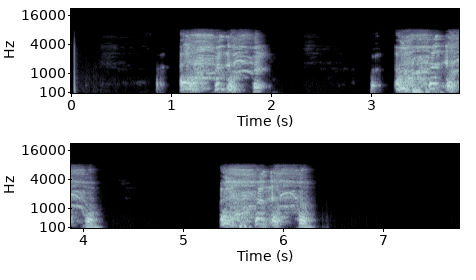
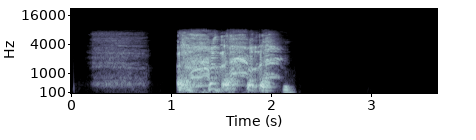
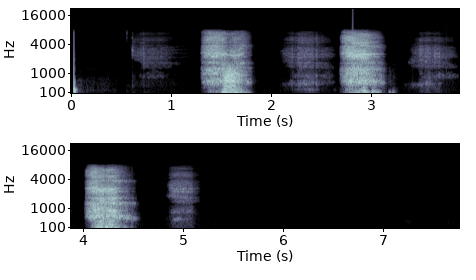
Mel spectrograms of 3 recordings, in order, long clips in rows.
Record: {"three_cough_length": "7.8 s", "three_cough_amplitude": 13005, "three_cough_signal_mean_std_ratio": 0.49, "cough_length": "3.7 s", "cough_amplitude": 12894, "cough_signal_mean_std_ratio": 0.48, "exhalation_length": "7.8 s", "exhalation_amplitude": 15212, "exhalation_signal_mean_std_ratio": 0.31, "survey_phase": "beta (2021-08-13 to 2022-03-07)", "age": "45-64", "gender": "Male", "wearing_mask": "No", "symptom_none": true, "smoker_status": "Never smoked", "respiratory_condition_asthma": false, "respiratory_condition_other": false, "recruitment_source": "REACT", "submission_delay": "3 days", "covid_test_result": "Negative", "covid_test_method": "RT-qPCR", "influenza_a_test_result": "Unknown/Void", "influenza_b_test_result": "Unknown/Void"}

